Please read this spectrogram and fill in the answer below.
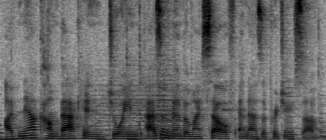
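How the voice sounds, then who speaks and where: With a slight New Zealand accent, a woman talks at a moderate pace over music in the background. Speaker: microgreens grower. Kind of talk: interview answer.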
